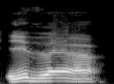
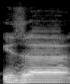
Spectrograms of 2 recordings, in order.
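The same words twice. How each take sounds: First: The middle consonant is a voiced 'th' sound. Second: The middle consonant is a plain 'z' sound. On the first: The speaker calls it right. "Mesti keluar ujung lidah" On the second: The speaker calls it wrong. "jangan bahasa iza, za sudah jadi zai"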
